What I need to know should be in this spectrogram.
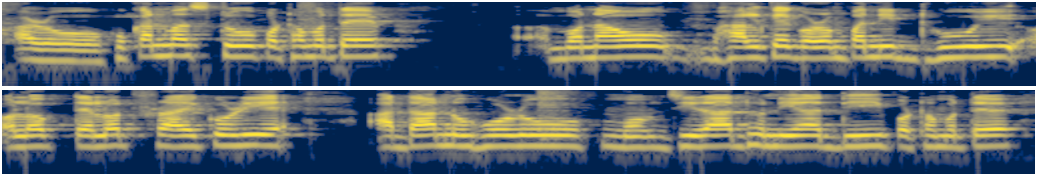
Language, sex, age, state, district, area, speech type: Assamese, female, 45-60, Assam, Sivasagar, rural, spontaneous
